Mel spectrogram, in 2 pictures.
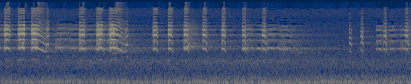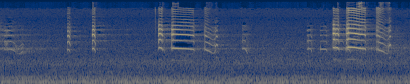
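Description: A lapwing calls in loud, shrill bursts of sharp repeated notes, several quick phrases over ten seconds, above a steady low rumble of wind.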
